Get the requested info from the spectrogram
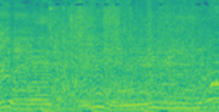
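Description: Dirt-track racing motorcycle engines running hard, their pitch rising, holding and falling as the throttle opens and closes.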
